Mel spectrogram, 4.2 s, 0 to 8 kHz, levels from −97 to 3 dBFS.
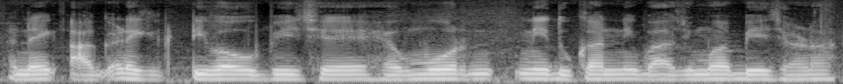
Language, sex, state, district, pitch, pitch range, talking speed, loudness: Gujarati, male, Gujarat, Gandhinagar, 125 Hz, 120-125 Hz, 170 wpm, -16 LUFS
